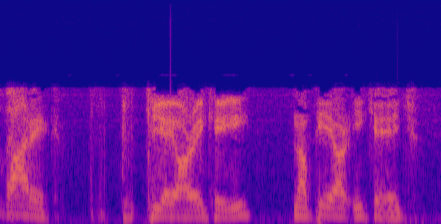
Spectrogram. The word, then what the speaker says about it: Parekh: Spell that. Potache. P-A-R-A-K-E? No, P-A-R-E-K-H.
